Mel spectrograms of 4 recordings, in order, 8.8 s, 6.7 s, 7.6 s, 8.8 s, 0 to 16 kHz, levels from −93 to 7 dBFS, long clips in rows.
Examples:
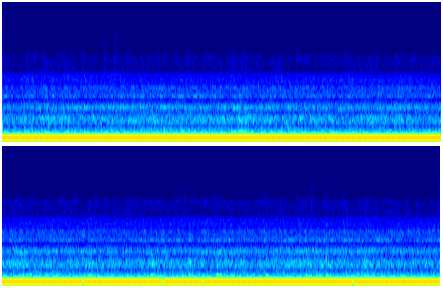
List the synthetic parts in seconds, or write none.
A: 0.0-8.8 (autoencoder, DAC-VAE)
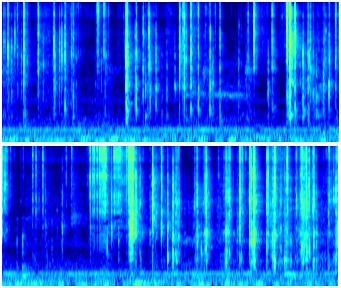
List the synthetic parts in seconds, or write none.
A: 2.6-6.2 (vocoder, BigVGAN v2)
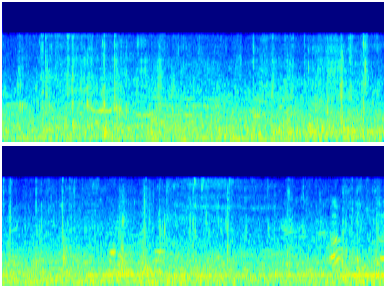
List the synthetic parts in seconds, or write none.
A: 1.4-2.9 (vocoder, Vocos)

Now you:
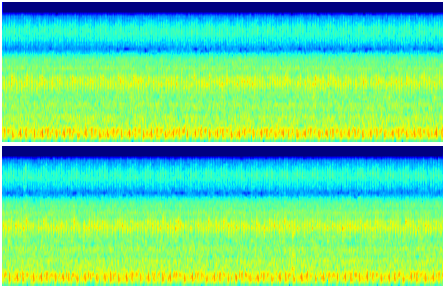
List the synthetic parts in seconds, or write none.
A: none

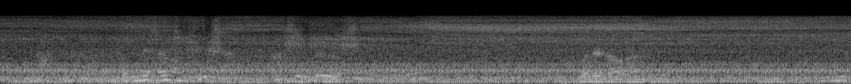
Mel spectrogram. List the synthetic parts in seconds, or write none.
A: 0.0-1.0 (vocoder, BigVGAN v2); 3.2-4.3

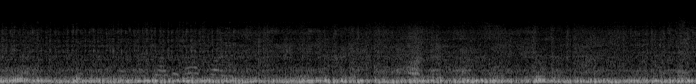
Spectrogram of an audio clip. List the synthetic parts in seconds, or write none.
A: 2.4-6.3 (codec, DAC)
